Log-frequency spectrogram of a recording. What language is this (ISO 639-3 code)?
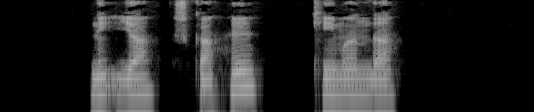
mau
